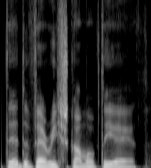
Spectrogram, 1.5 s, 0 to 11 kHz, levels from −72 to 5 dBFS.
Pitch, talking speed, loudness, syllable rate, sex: 130 Hz, 280 wpm, -15 LUFS, 6.6 syllables/s, male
